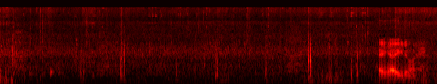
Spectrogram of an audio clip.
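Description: Footsteps thud on a wooden bridge.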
